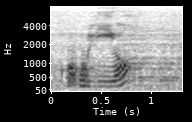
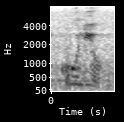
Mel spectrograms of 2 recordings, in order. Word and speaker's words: julio: Then July, julio, julio. Again the same thing. Spelling started with kota. And we know in Spanish, kota will always pronounce as ka. So, it's Julio. It's not Julio.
